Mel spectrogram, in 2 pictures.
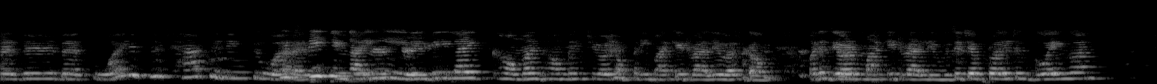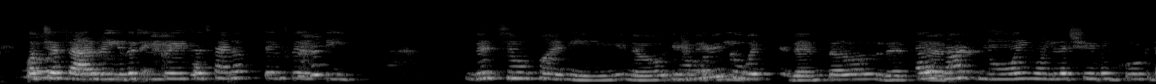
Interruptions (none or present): present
